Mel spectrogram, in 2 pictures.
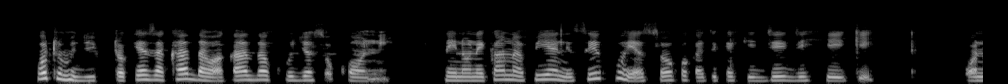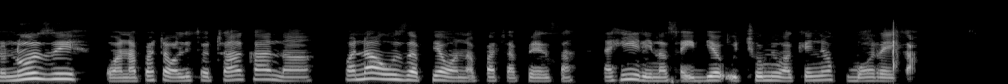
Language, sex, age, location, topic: Swahili, female, 18-24, Kisumu, finance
